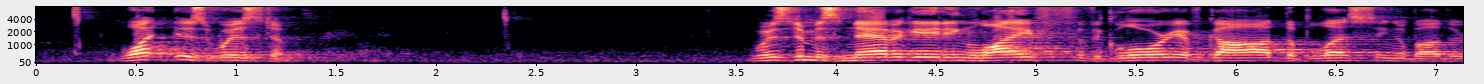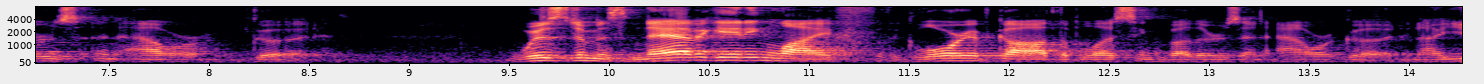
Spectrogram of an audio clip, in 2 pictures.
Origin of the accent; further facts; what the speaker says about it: Cincinnati, Ohio, United States; I grew up in Cincinnati, so I'm more of a river guy than an ocean guy.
